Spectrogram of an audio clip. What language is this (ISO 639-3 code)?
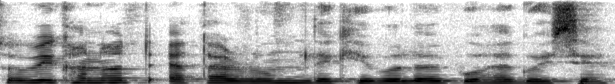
asm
